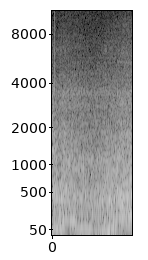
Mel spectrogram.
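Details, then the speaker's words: Diesel Hummer at a salvage walk-around, no service warnings shown; light rev from inside the cab gives an even, smooth diesel drone with no knocks or rattles, engine sounds healthy. "sounds healthy"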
